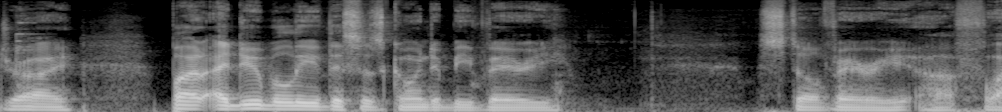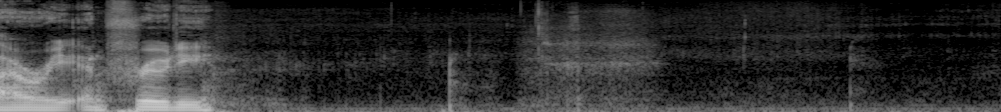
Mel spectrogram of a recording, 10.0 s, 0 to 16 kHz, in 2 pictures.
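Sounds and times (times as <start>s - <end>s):
speech: 0.0s - 2.9s, 3.8s - 6.2s
fizzing bubbles in a poured sparkling drink: 2.9s - 10.0s.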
